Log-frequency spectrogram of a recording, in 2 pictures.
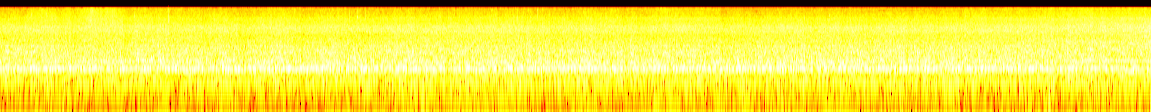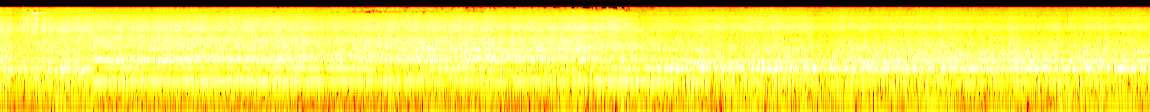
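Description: Steady drone of a sportfishing boat's engine running at sea, with wind and water noise on the microphone. The pitch of the drone changes about halfway through, dropping to a lower note for several seconds before returning.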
